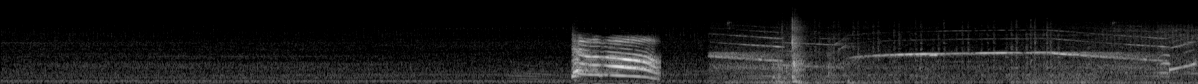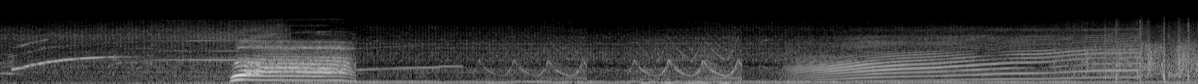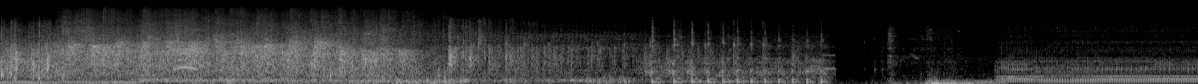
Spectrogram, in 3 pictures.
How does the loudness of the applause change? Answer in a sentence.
The volume of the applause goes down.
